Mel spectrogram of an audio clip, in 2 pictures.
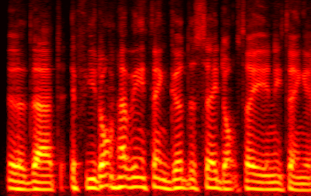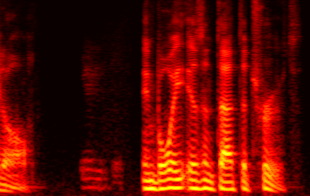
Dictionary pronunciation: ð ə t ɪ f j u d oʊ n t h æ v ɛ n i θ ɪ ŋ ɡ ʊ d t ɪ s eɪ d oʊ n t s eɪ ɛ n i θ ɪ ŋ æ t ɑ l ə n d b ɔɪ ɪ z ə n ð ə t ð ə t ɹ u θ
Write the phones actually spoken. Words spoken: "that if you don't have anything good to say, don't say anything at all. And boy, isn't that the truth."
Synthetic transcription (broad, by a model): ð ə t ɪ f j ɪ d oʊ n t h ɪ v ɛ n i θ ɪ ŋ ɡ ʊ d t ɪ s eɪ d oʊ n t s eɪ ɛ n i θ ɪ ŋ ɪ t ɑ l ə n b ɔɪ ɪ z ə n ð ə t ð ə t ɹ u θ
